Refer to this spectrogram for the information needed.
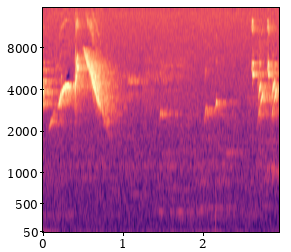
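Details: European goldfinch males in a singing battle, a master bird against an excited one: a short sweeping twitter at the start, then sparse thin notes and a brief tinkling burst at the end.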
